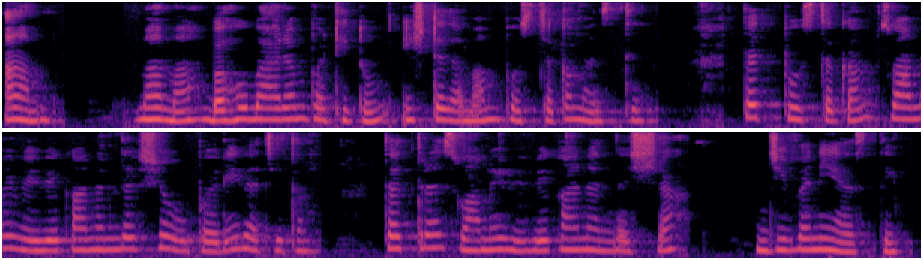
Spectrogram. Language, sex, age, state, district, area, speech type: Sanskrit, female, 18-30, West Bengal, Jalpaiguri, urban, spontaneous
